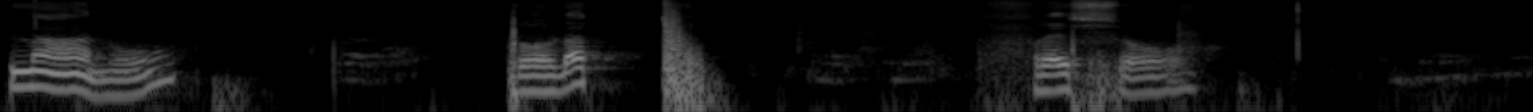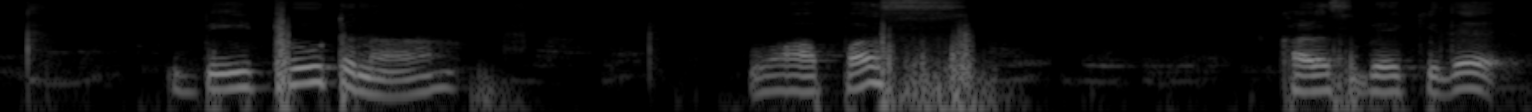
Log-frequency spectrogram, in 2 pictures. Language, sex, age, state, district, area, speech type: Kannada, male, 45-60, Karnataka, Bidar, urban, read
